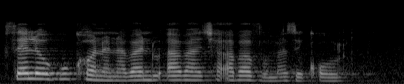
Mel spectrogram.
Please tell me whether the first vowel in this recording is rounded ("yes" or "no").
no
